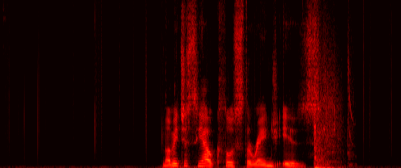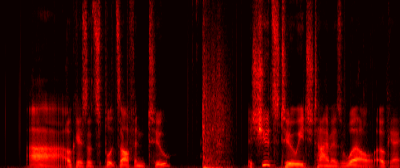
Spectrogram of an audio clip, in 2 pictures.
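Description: A nail gun fires in quick bursts.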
